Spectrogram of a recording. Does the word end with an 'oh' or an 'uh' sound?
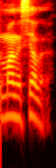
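uh. The word ends with an 'uh' sound. This is how the locals say it. "they end it with an A. So they call it Monticello"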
